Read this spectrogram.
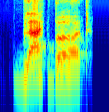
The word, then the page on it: blackbird: Indian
